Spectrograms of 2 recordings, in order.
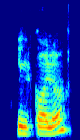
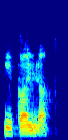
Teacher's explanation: siempre que haya una doble L, va a como durar un poco más la L · En italiano, doble L se pronuncia como una L larga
